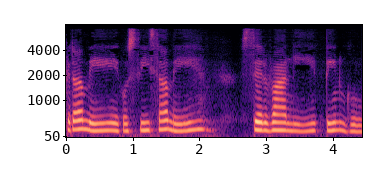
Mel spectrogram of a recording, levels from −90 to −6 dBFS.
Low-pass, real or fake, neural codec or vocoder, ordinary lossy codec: 7.2 kHz; fake; codec, 16 kHz, about 1 kbps, DyCAST, with the encoder's durations; MP3, 32 kbps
